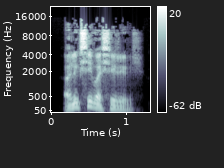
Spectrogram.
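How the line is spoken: Plain. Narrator (Russian): сказал я

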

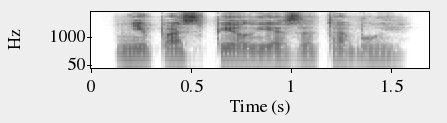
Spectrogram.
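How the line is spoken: Sad. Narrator (Russian): сказал печально

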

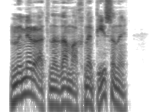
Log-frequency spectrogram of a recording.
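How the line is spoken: Smirking snort. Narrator (Russian): хмыкнул котел

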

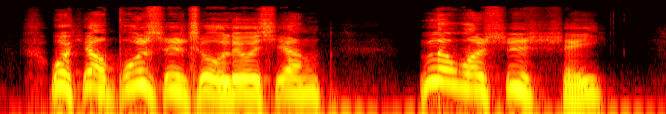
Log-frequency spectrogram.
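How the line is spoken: Wry smile. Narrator (Chinese): 苦笑着说

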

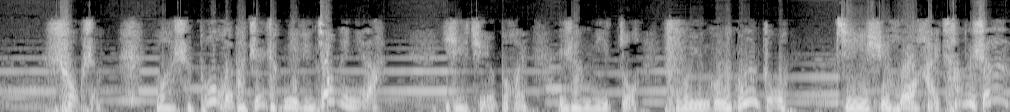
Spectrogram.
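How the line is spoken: Through gritted teeth. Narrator (Chinese): 庄上仙咬牙

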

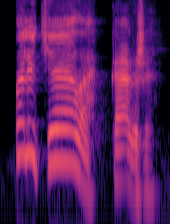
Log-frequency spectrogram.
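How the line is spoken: Grumbling raven. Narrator (Russian): пробурчал ворон

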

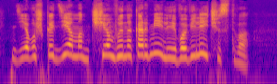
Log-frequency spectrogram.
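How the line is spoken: Shouting at full strength. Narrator (Russian): Он закричал, что было сил

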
